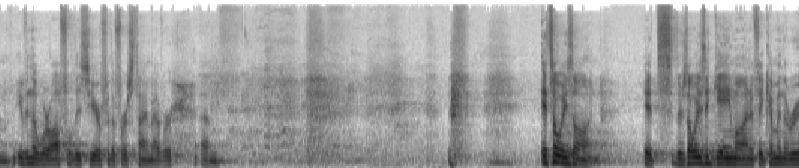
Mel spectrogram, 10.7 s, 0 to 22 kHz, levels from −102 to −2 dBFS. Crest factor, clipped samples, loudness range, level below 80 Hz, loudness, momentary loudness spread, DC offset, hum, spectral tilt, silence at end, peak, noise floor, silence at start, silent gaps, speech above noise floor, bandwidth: 22 dB; under 0.1%; 16 LU; -64 dBFS; -21 LUFS; 24 LU; under 0.1%; none; -5.5 dB/octave; 0 s; 0 dBFS; -48 dBFS; 0 s; none; 28 dB; 19 kHz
